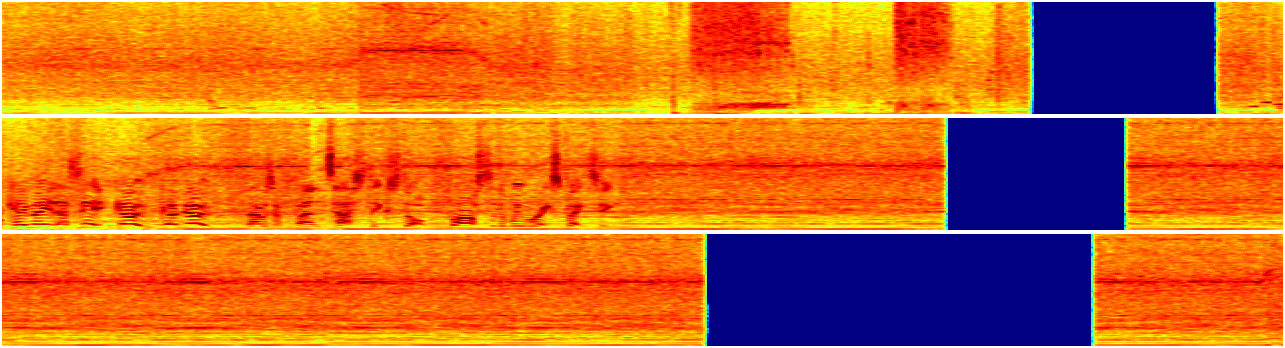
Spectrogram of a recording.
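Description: A race car engine hums steadily at low speed.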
